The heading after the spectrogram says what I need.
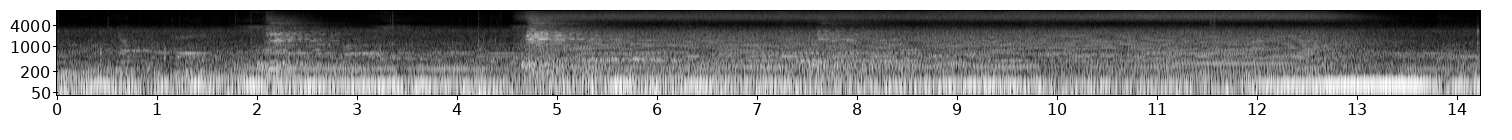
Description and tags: Genius Hour and radio club students from GEMS World Academy Etoy IS, went exploring a construction. And not just any construction... the new sport centre.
